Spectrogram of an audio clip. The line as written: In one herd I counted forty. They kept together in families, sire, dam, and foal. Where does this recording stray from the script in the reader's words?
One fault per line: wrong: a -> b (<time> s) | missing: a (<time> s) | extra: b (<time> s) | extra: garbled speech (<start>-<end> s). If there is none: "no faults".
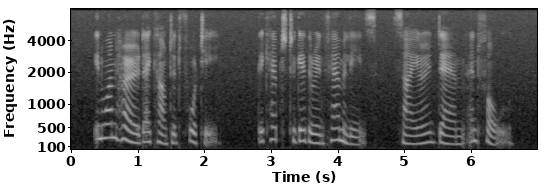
no faults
